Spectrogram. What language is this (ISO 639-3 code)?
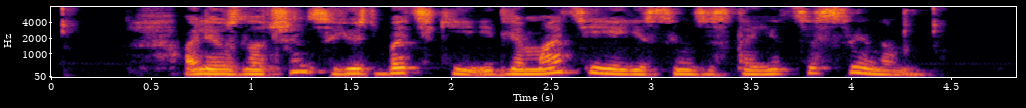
bel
